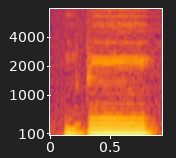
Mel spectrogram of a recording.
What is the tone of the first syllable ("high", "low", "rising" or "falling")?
low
